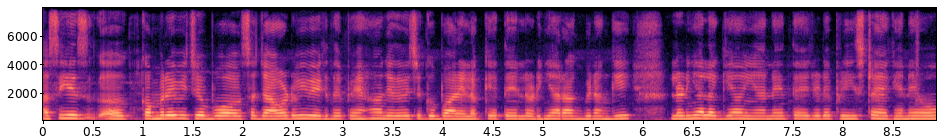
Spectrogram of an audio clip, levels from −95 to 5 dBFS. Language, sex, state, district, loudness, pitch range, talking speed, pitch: Punjabi, female, Punjab, Pathankot, -16 LUFS, 205-215 Hz, 195 wpm, 210 Hz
